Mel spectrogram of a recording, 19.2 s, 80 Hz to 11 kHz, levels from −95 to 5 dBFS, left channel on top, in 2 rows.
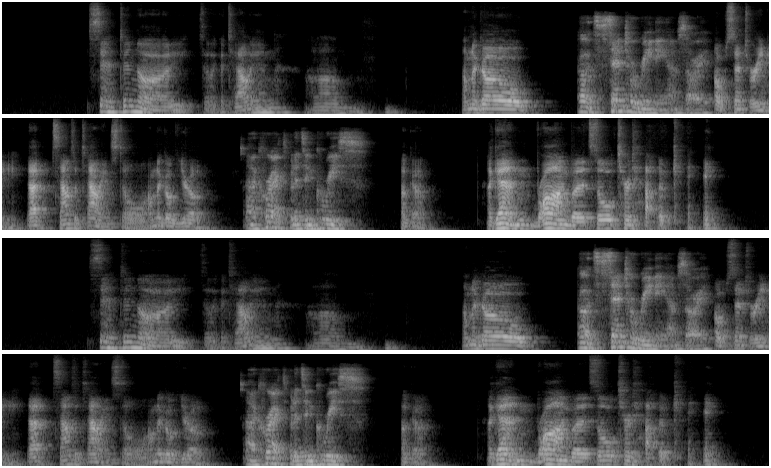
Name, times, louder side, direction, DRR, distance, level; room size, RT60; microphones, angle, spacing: voice 1, 1.1-3.5 3.8-4.5 5.8-6.6 8.9-12.2 14.6-14.9 15.7-18.5, left 4 dB, 65° left, 0.6 m, -33 dB
voice 2, 7.2-8.8 12.6-14.1, right 1 dB, 30° right, 1.8 m, -34 dB
3.7 x 2.7 x 3.7 m
head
